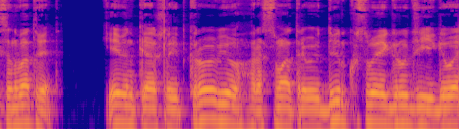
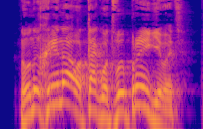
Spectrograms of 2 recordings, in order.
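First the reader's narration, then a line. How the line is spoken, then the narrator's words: Indignant yelling. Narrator (Russian): продолжает возмущенно вопить Джейсон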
